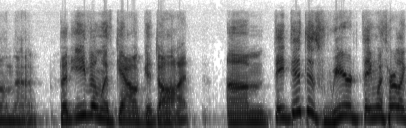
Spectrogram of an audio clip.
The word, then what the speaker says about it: Gal Gadot: so many different ways i've heard her pronounce her name it's gal gadot gadot is that how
